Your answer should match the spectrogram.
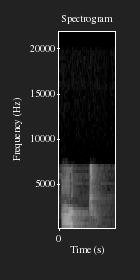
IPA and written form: ækt (Act)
